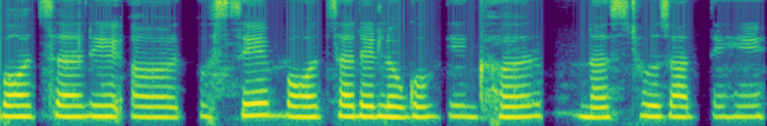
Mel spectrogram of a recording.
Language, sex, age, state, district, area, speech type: Hindi, female, 18-30, Madhya Pradesh, Harda, urban, spontaneous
